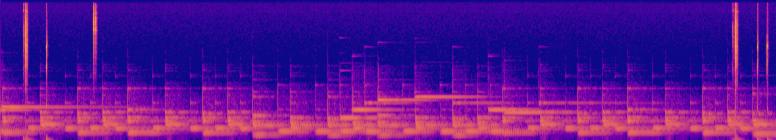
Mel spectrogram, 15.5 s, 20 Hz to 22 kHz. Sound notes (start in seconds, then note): 0.8 click sound; 12.3 calm music; 15.1 click sound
